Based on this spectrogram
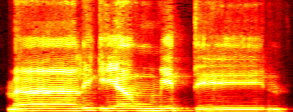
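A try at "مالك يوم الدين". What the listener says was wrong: Memnya kepanjangan satu harokat. Memnya 2 harokat aja.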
